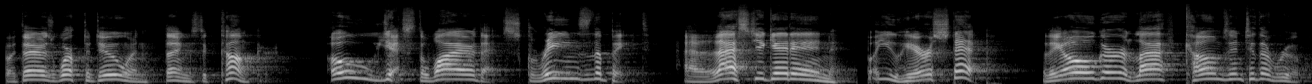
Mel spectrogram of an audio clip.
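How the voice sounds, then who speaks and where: A woman's voice: on the high side, sing-song, pushed and bright, full character voice. A woman playing a bitter, haunted dead man, delivering a dramatic poetic monologue in an audio play. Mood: bitter, sardonic. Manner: dramatic, declamatory, deliberate. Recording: long hall reverb.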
